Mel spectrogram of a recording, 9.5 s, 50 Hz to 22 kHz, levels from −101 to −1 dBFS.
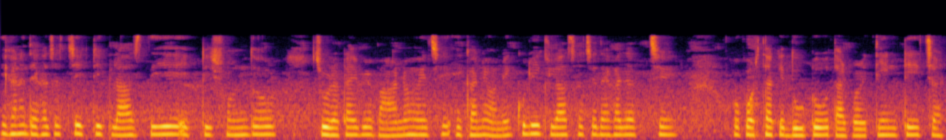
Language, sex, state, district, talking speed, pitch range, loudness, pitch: Bengali, female, West Bengal, Paschim Medinipur, 170 wpm, 205-220 Hz, -17 LUFS, 210 Hz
